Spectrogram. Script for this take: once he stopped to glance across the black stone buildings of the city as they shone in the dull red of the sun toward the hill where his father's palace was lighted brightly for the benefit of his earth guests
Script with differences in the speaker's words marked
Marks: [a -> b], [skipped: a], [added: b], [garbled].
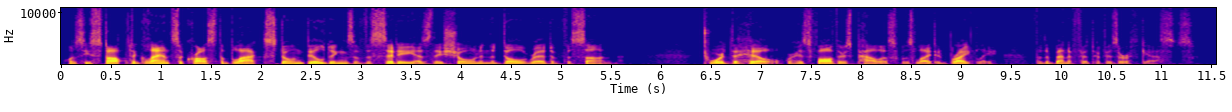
[once -> was] he stopped to glance across the black stone buildings of the city as they shone in the dull red of the sun toward the hill where his father's palace was lighted brightly for the benefit of his earth guests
